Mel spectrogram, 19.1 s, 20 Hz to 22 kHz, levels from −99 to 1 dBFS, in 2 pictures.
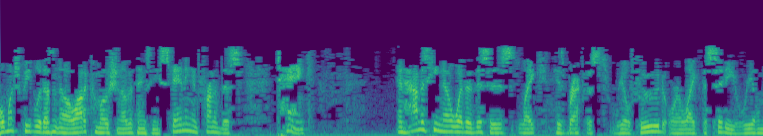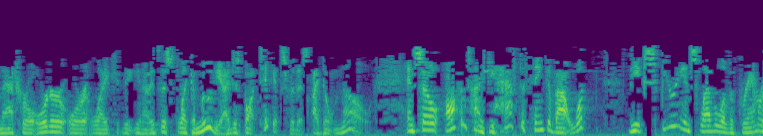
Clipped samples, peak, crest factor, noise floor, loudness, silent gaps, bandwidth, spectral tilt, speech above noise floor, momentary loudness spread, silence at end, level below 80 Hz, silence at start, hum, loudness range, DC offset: under 0.1%; -4 dBFS; 18 dB; -46 dBFS; -23 LUFS; none; 5.8 kHz; -8 dB/octave; 23 dB; 9 LU; 0 s; -44 dBFS; 0 s; none; 3 LU; under 0.1%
